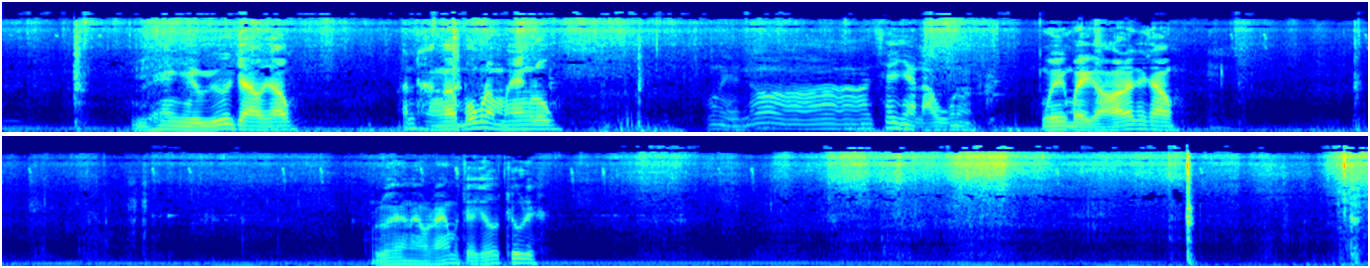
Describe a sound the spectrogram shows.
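A shovel scrapes and cuts into damp soil.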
